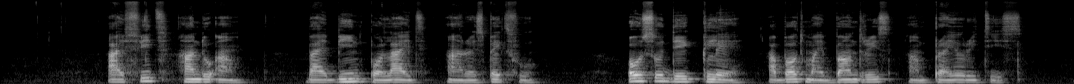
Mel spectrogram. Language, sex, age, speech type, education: Nigerian Pidgin, female, 15-29, spontaneous, tertiary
